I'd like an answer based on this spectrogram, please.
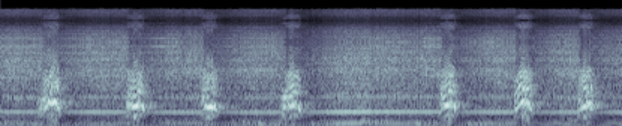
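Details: German Shepherd dog during rough play, giving short sharp barks about twice a second in an irregular series, over a steady background hum.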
